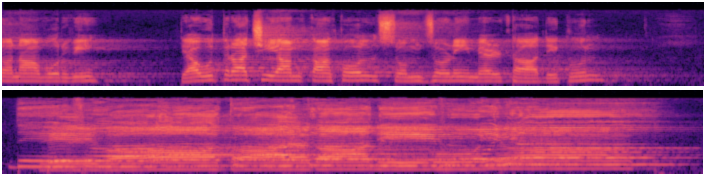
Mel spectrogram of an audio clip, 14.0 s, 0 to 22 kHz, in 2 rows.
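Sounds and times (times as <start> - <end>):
slow devotional chant singing: 7.0 - 14.0.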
